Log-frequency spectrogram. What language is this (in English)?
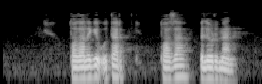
Uzbek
